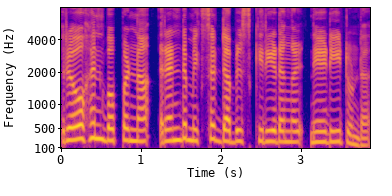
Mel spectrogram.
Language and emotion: Malayalam, neutral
